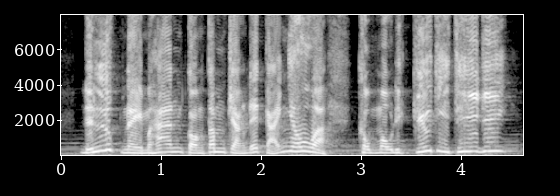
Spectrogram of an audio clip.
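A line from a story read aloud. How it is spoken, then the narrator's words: Loud shout. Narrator (Vietnamese): Tần Cẩm phải hét to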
